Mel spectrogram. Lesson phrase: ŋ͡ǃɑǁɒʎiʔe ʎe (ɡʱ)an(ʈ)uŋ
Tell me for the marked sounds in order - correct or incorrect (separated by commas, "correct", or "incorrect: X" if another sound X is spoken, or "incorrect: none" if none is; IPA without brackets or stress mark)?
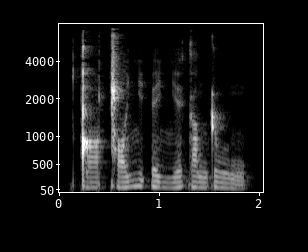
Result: incorrect: ɡ, correct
